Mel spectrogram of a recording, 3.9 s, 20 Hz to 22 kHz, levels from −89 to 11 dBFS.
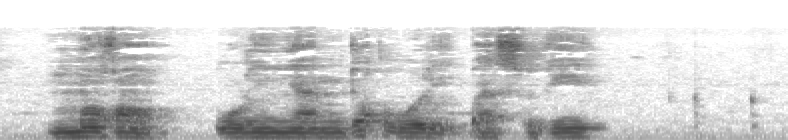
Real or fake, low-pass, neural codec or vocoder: real; 10.8 kHz; none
